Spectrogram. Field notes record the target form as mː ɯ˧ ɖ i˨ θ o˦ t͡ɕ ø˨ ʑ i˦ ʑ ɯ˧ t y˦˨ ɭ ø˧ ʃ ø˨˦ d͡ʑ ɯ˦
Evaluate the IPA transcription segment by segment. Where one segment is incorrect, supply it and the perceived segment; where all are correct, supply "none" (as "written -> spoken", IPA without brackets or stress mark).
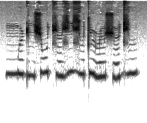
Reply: θ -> ʃ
